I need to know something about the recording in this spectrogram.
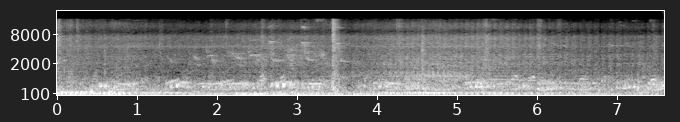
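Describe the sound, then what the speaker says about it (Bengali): Pigeons flocking in to eat scattered feed coo in a low, steady murmur, with soft chirps and a single sharp knock partway through. "আর পায়রাগুলো চলে আসছে খাবার খেতে"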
